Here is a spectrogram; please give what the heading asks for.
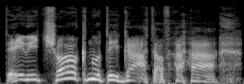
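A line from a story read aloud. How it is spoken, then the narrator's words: Old man laughing loudly. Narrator (Russian): расхохотался старик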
